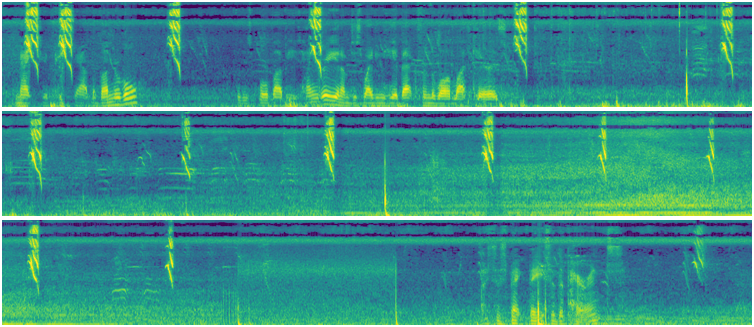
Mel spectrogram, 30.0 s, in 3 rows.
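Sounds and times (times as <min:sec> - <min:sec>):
bird sharp high calls: 0:00.2 - 0:01.1, 0:02.2 - 0:02.8, 0:04.1 - 0:04.5, 0:06.7 - 0:14.6, 0:16.4 - 0:16.7, 0:17.8 - 0:18.2, 0:19.3 - 0:24.5, 0:29.1 - 0:29.6.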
